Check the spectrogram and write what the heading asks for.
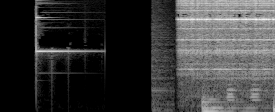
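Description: A single bell-like ding about half a second in, ringing on one clear tone and fading out within about a second. Then, a little past the middle, intro music with a steady beat starts.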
